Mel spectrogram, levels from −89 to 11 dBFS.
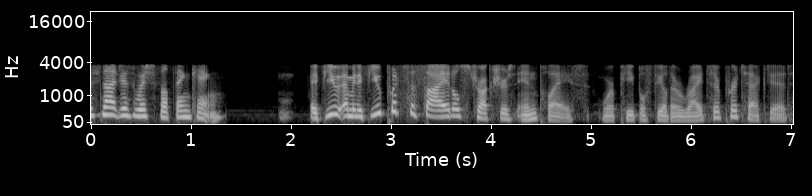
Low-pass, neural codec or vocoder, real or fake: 3.6 kHz; none; real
